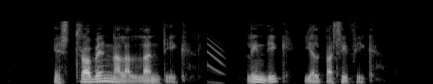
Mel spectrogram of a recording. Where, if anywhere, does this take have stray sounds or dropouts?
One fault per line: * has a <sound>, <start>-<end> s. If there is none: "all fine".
* has a chirp, 2.1-2.3 s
